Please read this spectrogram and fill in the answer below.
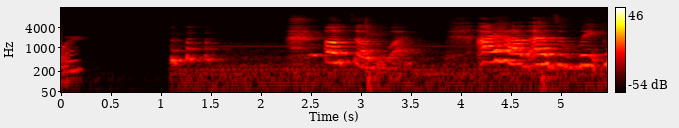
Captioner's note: laughs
